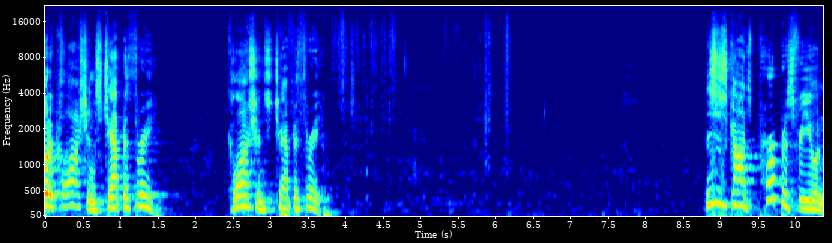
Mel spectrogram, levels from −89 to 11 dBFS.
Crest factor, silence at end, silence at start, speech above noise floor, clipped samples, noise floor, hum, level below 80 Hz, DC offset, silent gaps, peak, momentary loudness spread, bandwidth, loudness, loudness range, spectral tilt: 24 dB; 0 s; 0 s; 52 dB; under 0.1%; -79 dBFS; none; -44 dBFS; under 0.1%; none; -4 dBFS; 8 LU; 20 kHz; -27 LUFS; 10 LU; -4.5 dB/octave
